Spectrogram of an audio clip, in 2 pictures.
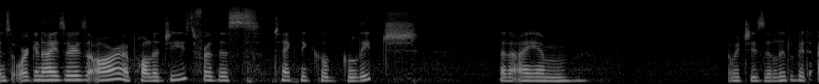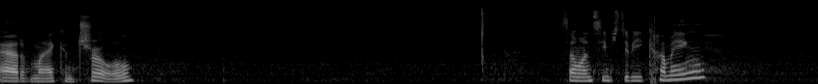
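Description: A woman speaks calmly into a close microphone, in pauses.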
